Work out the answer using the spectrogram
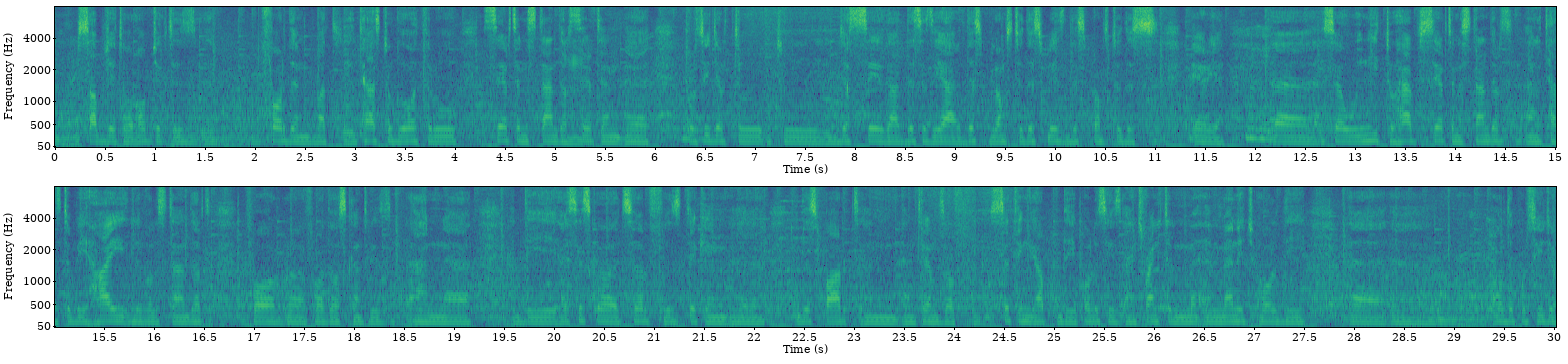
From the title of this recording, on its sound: Live from SIBF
